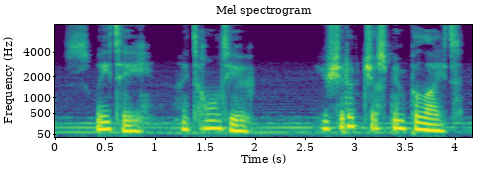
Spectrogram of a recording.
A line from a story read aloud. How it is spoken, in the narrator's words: she let out a long sigh and said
